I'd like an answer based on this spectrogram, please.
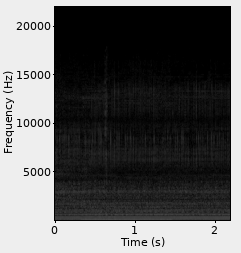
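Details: Crosley BC-654A receiver with a PE-104A vibrator power supply fed 12 V, after new capacitors were added to cut ripple on the 84 V B+ line: a steady, even electric buzz at a fixed low pitch with no stutter or crackle. Normal vibrator operation.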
